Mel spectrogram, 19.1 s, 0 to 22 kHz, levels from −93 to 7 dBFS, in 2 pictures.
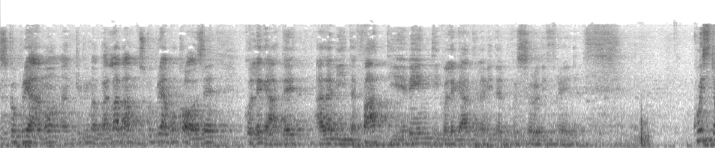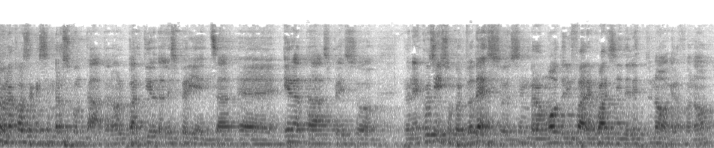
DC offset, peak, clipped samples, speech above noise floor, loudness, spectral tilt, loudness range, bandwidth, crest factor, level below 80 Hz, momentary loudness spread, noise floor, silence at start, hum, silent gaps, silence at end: under 0.1%; -2 dBFS; under 0.1%; 25 dB; -24 LUFS; -4 dB/octave; 8 LU; 11.5 kHz; 22 dB; -42 dBFS; 13 LU; -49 dBFS; 0 s; none; none; 0 s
